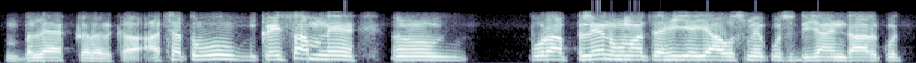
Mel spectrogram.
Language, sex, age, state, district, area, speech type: Hindi, male, 30-45, Bihar, Begusarai, urban, conversation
